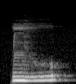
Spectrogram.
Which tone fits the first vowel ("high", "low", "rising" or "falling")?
rising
